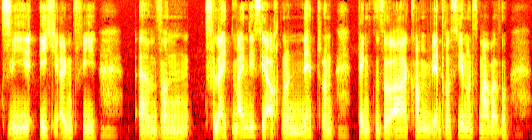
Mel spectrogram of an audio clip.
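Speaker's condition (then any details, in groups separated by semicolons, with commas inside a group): Duchenne muscular dystrophy; inherited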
